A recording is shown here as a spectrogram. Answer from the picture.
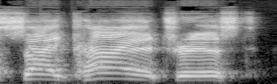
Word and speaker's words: psychiatrist: can't you hear a psychiatrist go to the bathroom why because the P is silent Angie's over here spelling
